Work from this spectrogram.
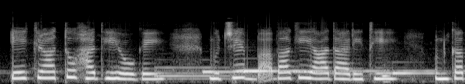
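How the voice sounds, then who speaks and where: A woman speaks with a high pitch. Music plays in the background. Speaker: horror story narrator. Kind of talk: horror story narration.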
